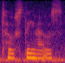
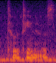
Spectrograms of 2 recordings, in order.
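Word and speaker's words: Totino's: time in my life I thought they were pronounced Tostinos I could have sworn there were Tostinos, but they're Totinos.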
